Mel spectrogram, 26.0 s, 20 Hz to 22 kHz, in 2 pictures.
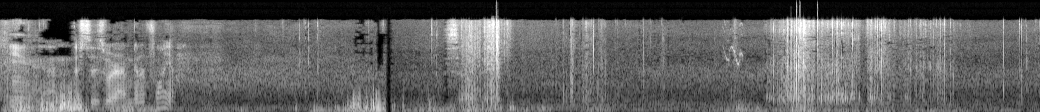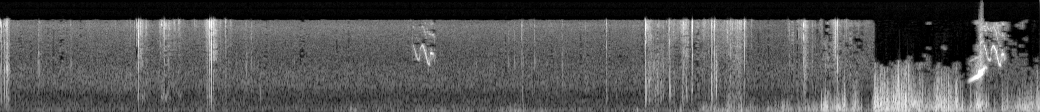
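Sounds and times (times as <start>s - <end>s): bird wings flapping: 5.6s - 6.4s, 9.2s - 12.0s, 14.7s - 16.0s
bird chirp: 9.0s - 9.4s, 18.1s - 18.5s, 24.5s - 25.7s.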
